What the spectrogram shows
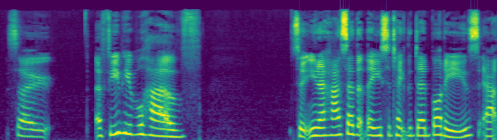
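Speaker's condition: No condition

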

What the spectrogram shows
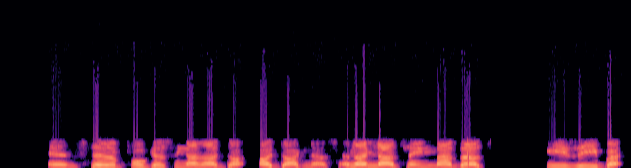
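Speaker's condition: Cerebral palsy; started at Sioux Falls YMCA

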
